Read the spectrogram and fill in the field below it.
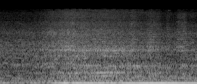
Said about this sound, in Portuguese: Vai ter um ruído agora, um caminhão passando aqui do lado, tá?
